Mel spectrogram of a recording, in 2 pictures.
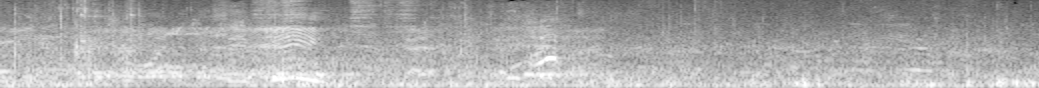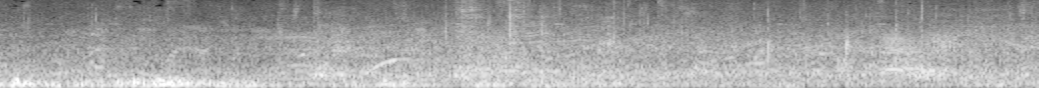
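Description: A crowd chatters outdoors in the distance.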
